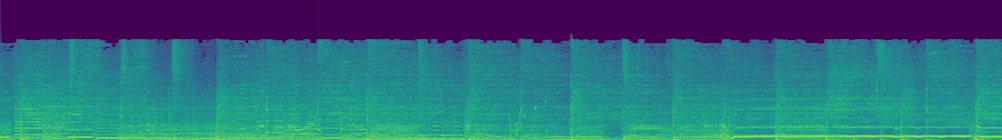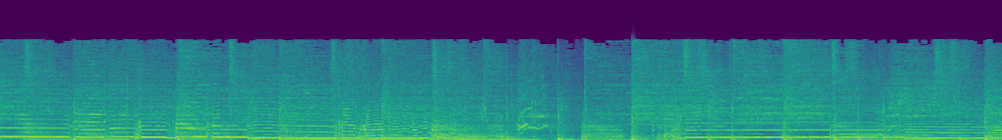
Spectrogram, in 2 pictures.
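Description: Blues-rock instrumental passage: a lead electric guitar holds notes with wide vibrato and bends them over a bass guitar line and a drum kit.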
